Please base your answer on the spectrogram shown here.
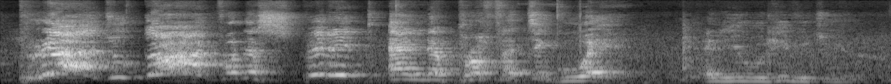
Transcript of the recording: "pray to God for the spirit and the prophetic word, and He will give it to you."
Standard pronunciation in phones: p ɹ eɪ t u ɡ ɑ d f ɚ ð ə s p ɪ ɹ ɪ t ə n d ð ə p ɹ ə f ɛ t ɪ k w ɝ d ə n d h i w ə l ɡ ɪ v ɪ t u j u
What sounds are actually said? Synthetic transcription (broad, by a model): p ɹ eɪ t u ɡ ɑ d f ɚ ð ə s p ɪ ɹ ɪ t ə n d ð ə p ɹ ə f ɛ t ɪ k w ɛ ə n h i w ə l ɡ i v ɪ t u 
